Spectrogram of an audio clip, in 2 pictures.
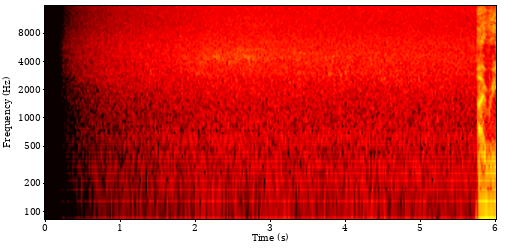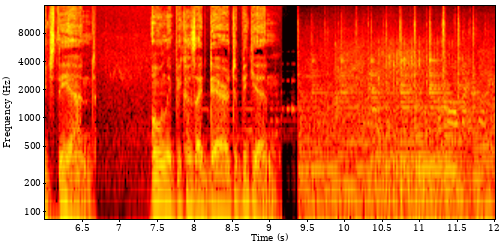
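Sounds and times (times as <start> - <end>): faint outdoor hiss: 0.2 - 9.2.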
